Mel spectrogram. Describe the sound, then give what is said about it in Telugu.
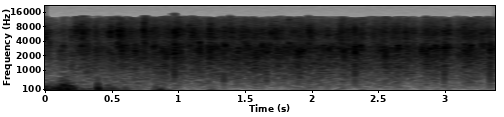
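Audience clapping at a Christmas gathering, quiet and continuous, with a few low thumps near the start. “చెప్పలు కొడతారు ఒకసారి గట్టిగా చాలా పొదుపు చేస్తున్నట్టున్నారు ఈ చప్పట్లు”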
